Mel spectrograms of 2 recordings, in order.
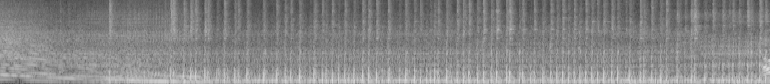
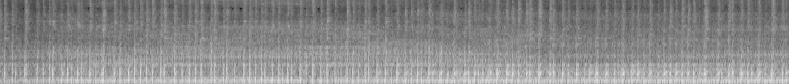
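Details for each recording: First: Yamaha Banshee twin two-stroke with clean carbs, after rebuilding a leaking dual Pingel petcock: fires, revs, then drops to a lumpy, popping, burbling idle. Smoky and running a real rich mixture. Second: Yamaha Banshee twin two-stroke after a dual Pingel petcock rebuild, running smoky and rich; even, muffled burbling idle with crackles through long mufflers, no missing or knocking.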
